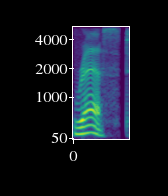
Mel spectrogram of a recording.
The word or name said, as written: wrest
